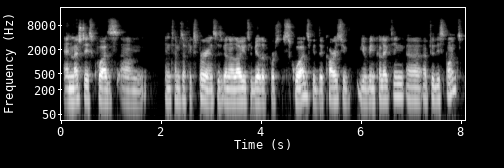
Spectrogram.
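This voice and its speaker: Male game designer, lowish gravelly voice, methodical explainer who pauses to find words. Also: steady tone, a little mellow. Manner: measured, explanatory, frequent hesitations. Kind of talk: explaining game mechanics in a live Q&A.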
